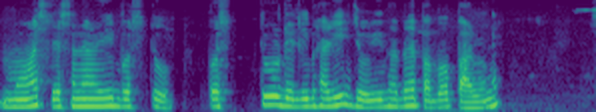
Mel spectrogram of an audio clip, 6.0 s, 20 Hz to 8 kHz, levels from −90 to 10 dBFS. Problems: constant background noise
